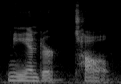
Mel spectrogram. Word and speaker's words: Neanderthal: In English, that would be thal, but they don't have that. It's Neanderthal.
